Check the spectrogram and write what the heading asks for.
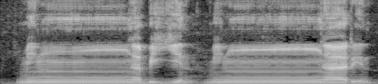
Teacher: نون ساکن کے بعد نون آ گیا تو یہاں ادغام مع الغنہ ہو گیا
